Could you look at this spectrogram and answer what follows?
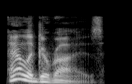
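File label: "allegorize", British English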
